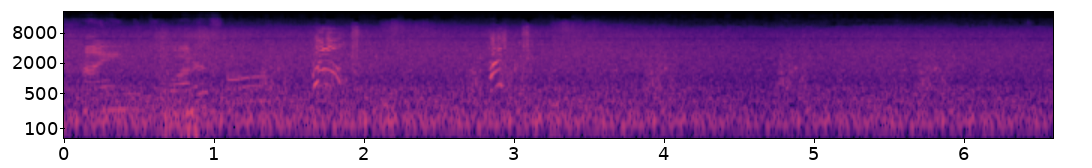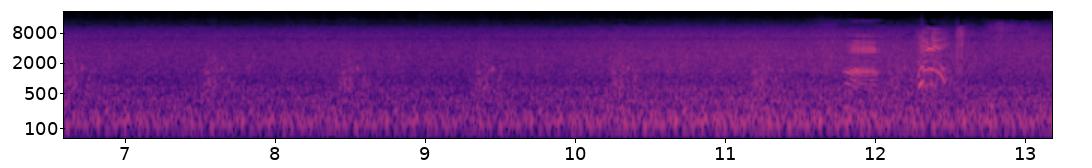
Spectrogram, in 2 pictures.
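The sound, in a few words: waterfall in Mystical Ninja Starring Goemon video game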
